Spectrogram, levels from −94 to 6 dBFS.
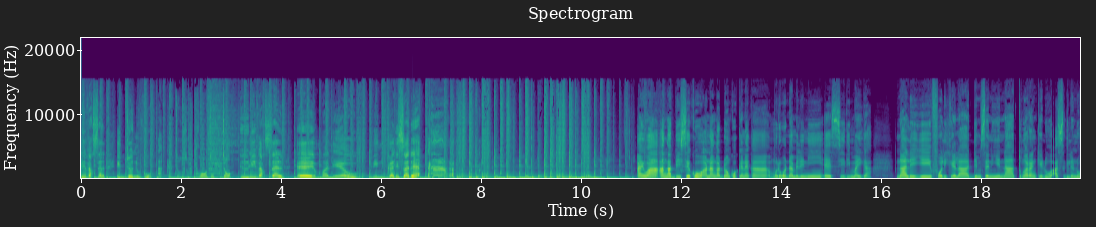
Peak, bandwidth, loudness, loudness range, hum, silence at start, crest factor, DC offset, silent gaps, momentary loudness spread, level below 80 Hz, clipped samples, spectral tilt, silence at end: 0 dBFS; 16 kHz; -20 LUFS; 7 LU; none; 0 s; 20 dB; under 0.1%; none; 12 LU; -32 dBFS; under 0.1%; -5 dB/octave; 0 s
